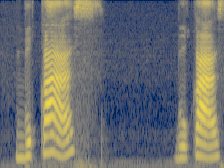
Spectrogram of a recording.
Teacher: If you say bukas, bukas, the emphasis is on the second syllable, that means open.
